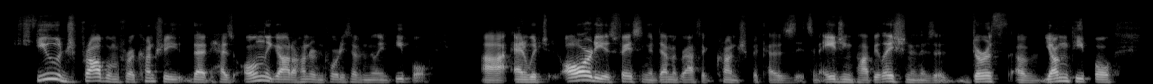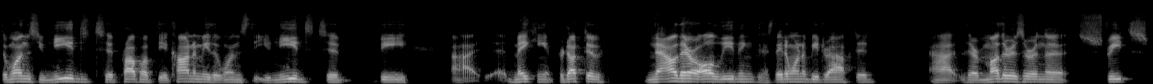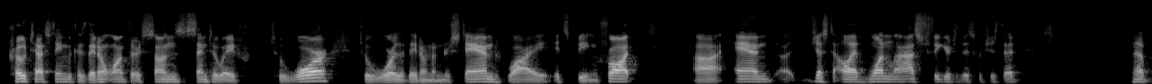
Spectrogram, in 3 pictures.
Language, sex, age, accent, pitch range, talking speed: English, male, 30-49, American, 110-135 Hz, 185 wpm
